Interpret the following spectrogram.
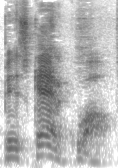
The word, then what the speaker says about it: Piscataqua: hampshire and maine and all that but anyway piscataqua that's actually the way it's pronounced even though i'm from arkansas i know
